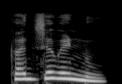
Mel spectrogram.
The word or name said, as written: ಕಜ್ಜವೆಣ್ಣು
